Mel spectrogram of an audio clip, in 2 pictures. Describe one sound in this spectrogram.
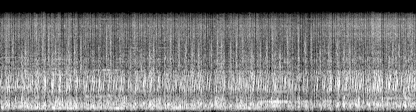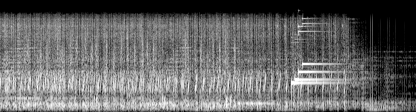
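Rapid game shooting sounds pop and splat without pause.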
